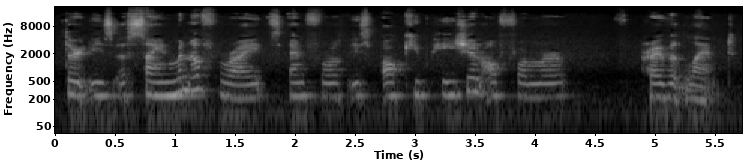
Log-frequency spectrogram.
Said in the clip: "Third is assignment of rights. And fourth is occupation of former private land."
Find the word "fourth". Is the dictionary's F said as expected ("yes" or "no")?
yes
